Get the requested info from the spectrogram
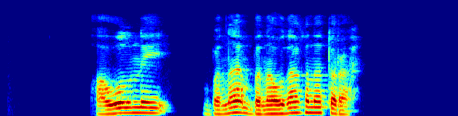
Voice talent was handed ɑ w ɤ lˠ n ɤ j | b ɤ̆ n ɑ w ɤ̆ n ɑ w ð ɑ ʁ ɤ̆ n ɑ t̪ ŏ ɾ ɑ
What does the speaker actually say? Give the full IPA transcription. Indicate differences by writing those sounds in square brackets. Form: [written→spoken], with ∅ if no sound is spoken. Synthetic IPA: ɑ w ɤ lˠ n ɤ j | b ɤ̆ n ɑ [w→b] ɤ̆ n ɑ w ð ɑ ʁ ɤ̆ n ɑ t̪ ŏ ɾ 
